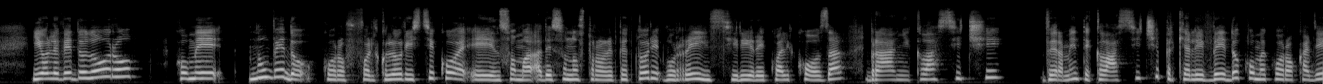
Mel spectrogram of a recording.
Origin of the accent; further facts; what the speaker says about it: Russia; Italian is a second language; moved away as an adult; now in Italy; vengo dalla Russia. Ho studiato direzione di coro in Russia. Erano tantissimi anni fa, comunque.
